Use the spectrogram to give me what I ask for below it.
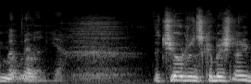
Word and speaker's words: McMillan: That's the right pronunciation, McMillan? McMillan, yeah.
